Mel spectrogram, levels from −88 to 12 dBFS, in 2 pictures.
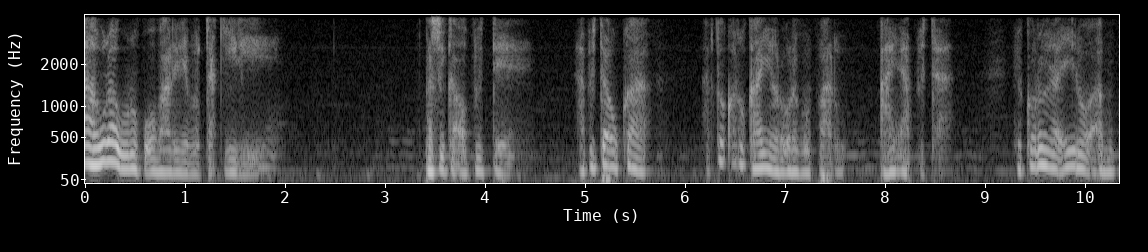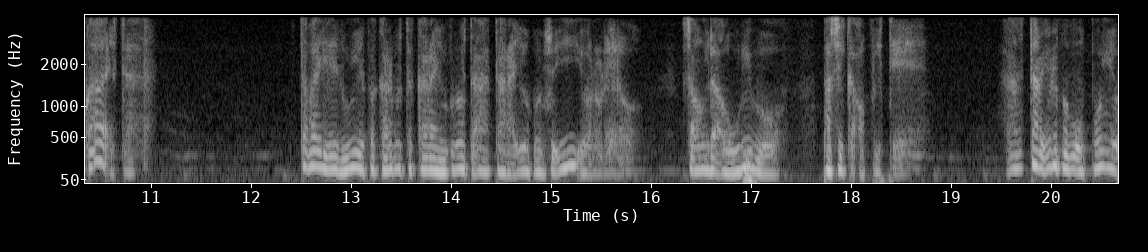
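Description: No technical faults can be heard in the speech at any point.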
